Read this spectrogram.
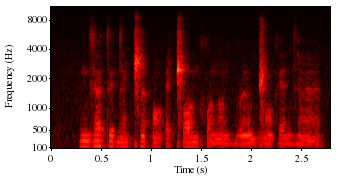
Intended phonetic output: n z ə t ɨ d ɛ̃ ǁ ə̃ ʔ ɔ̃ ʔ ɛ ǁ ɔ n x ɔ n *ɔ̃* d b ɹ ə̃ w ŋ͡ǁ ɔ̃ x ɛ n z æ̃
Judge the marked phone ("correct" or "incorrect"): correct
